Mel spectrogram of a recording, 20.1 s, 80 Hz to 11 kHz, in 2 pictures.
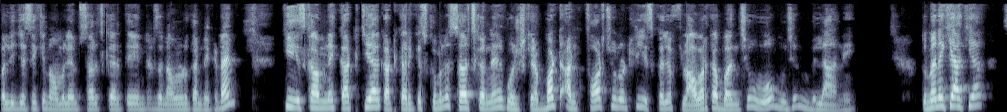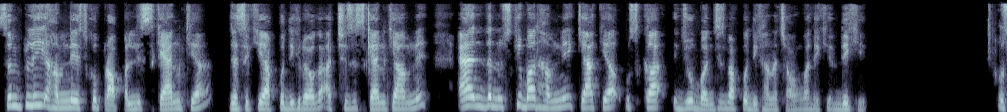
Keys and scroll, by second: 2.3 super+space, 2.4 super+space, 3.0 super+space, 3.2 super+space, 5.7 super+space, 5.8 super+space, 6.3 space, 6.4 space, 6.5 space, 7.4 super+space, 8.1 typing, 11.3 super+space, 11.4 super+space, 12.7 space, 12.8 space, 12.9 space.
